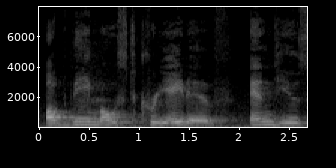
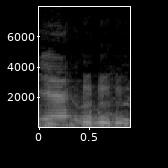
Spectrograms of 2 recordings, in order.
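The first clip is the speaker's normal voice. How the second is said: laughing Yahoo! in a Canadian accent; 2 semitones higher than usual. Real, not acted. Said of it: "that my Canadian accent showing".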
